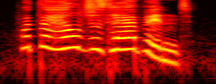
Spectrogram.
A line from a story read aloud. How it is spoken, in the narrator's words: Rodney yelled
